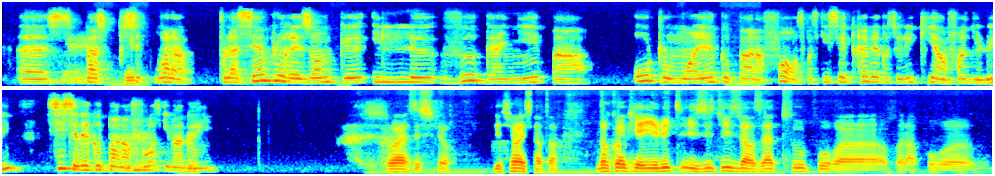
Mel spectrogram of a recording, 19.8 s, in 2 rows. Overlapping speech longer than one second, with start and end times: none

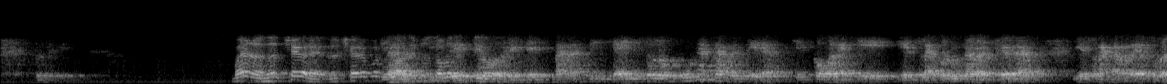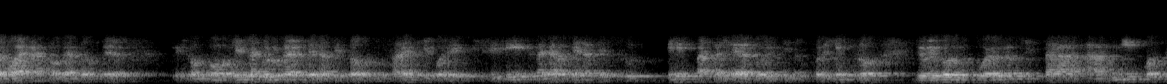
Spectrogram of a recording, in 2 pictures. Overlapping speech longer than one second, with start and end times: 3.8-5.0

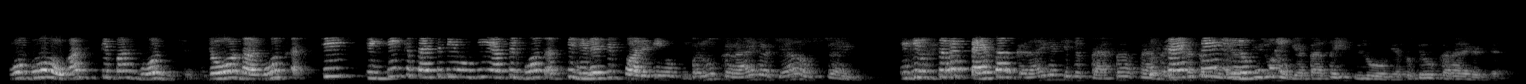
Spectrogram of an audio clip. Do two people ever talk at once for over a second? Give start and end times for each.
11.5-12.8

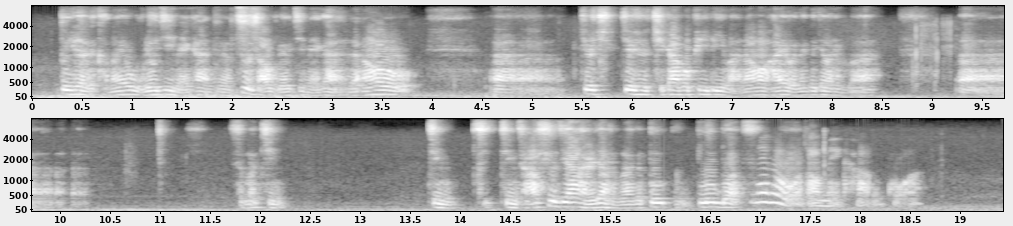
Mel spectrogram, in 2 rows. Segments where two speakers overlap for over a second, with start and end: none

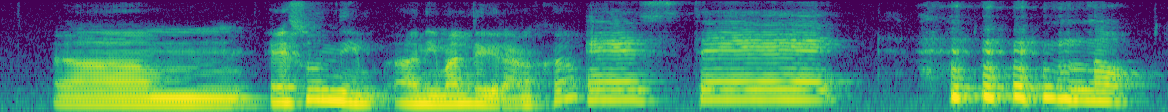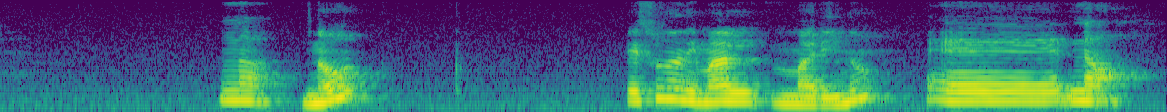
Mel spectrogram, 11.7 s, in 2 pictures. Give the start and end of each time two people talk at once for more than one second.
none

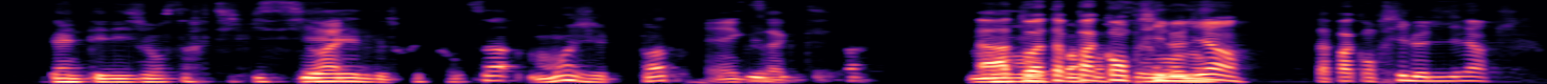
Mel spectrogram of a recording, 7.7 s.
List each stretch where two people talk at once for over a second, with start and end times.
4.9-6.2

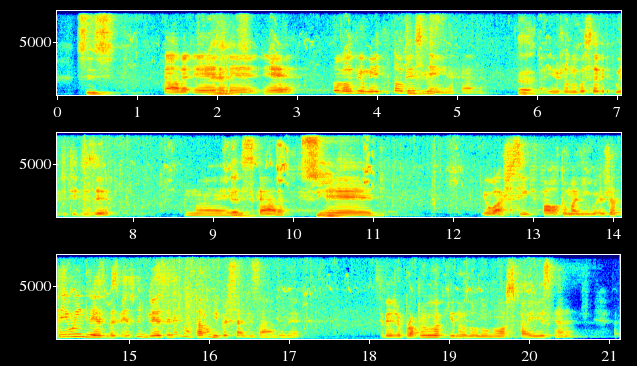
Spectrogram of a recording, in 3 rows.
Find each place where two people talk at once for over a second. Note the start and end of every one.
none

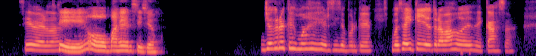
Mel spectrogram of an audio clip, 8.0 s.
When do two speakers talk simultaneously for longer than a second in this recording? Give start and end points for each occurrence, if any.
none

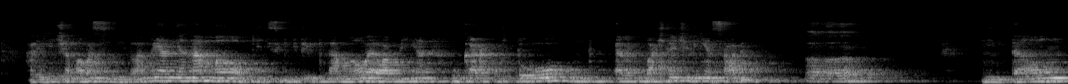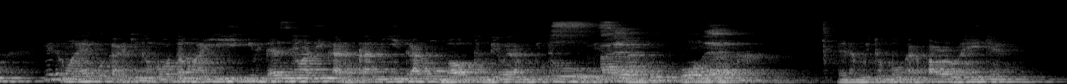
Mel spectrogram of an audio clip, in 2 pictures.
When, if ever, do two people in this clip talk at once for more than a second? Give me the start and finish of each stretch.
16.1-18.0

